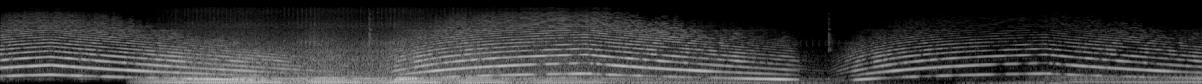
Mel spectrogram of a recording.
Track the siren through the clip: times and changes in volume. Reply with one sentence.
You can hear the siren from 0.0 to 11.9 s, getting quieter.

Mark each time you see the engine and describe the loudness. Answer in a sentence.
The engine can be heard from 1.3 to 11.9 s, getting quieter then louder.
